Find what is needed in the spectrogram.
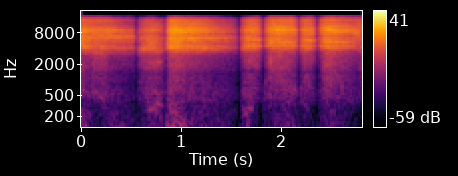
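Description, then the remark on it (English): A person hisses through their teeth in a quick series of about six or seven sharp, breathy bursts, steady and fairly loud, broken by short pauses, with no talking. “We hiss though.”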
